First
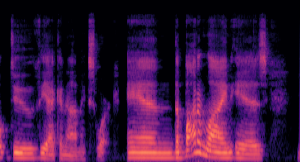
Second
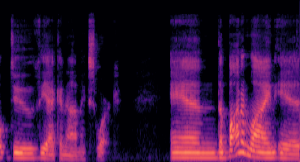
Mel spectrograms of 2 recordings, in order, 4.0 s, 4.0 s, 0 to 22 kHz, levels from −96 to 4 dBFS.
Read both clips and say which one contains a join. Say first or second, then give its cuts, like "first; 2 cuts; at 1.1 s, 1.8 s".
first; 1 cut; at 1.6 s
